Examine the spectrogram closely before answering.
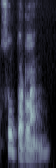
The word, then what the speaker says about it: Sutherland: Él es, se pronuncia así, profesora, Sutherland.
